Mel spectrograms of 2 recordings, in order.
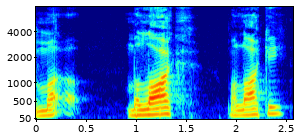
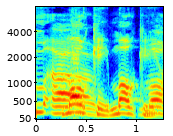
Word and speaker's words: Mulkey: The coach, I always mispronounce her name. What is it? Malarkey? Kim Mulkey.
